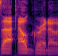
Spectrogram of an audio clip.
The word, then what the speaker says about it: El Grito: It's El Grito.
